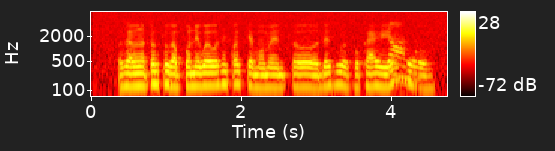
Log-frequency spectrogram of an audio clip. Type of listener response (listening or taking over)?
taking over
